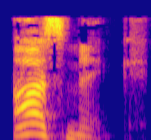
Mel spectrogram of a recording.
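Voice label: "osmic", British English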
